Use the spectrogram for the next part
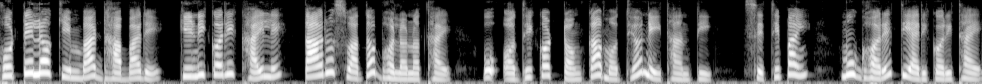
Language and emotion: Odia, neutral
